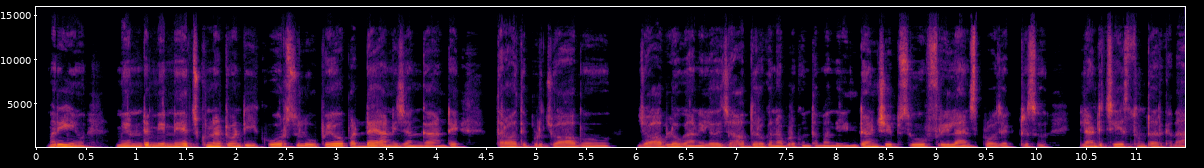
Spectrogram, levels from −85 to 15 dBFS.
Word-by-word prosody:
మరి 200 +2 +6 0.6
మీరు 165 -1 +3
అంటే 155 +5 +4
మీరు 155 -3 +2
నేర్చుకున్నటువంటి 170 +1 +3 0.2
కోర్సులు 155 +2 +2
ఉపయోగపడ్డాయా? 160 +1 +3
నిజంగాంటే 140 +2 -1 0.5
తర్వాత 130 +2 +1
ఇప్పుడు 130 -1 -6
జాబు 125 0 0 0.5
జాబ్‌లో 125 +1 +1
గాని 120 -1 -1
లేదా 120 0 -1
జాబ్ 130 +3 -4
దొరకనప్పుడు 130 -1 0
కొంతమంది 125 0 -3
ఇంటర్న్‌షిప్సు, 140 0 +2 0.2
ఫ్రీలాన్స్ 135 +1 +1
ప్రొజెక్టర్సు 130 +1 -3 0.4
ఇలాంటివి 155 +2 0
చేస్తుంటారు 140 -2 -2
కదా! 110 +7 -7
135 Hz, 120 wpm, -23 LUFS, 125-150 Hz, 0.6 s, మరి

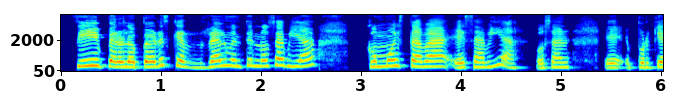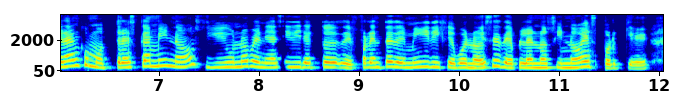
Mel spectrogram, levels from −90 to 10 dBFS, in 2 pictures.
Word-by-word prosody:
sí, 320 +2 +5
pero 265 -3 +6
lo 260 -1 +2
peor 270 +2 +5
es 350 +1 -3
que 305 -4 +1
realmente 280 +7 -1
no 300 0 -1
sabía 310 0 0 0.5
como 275 +3 +2
estaba 285 -3 +3
esa 240 +1 -2
vía, 240 -7 -5
o 210 - -5
sea, 245 +2 -4 0.3
eh, 220 -1 -3
porque 235 +1 -1
eran 290 +5 +2
como 260 - -2
3 240 +2 +1
caminos 300 +4 -1
y 240 -1 -6
uno 255 +2 0
venía 255 -5 0
así 255 +2 -8
directo 245 -1 -1
de 215 -3 0
frente 240 +5 0
de 245 -2 +2
mí 245 +3 -2
y - - -5
dije: 245 -2 -2
"Bueno, 220 -1 +1
ese 295 +8 -1
de 230 -4 +2
plano 225 0 +2
sí 225 0 -6
no 225 +2 +2
es 275 0 0
porque, 195 -4 -5
255 Hz, 200 wpm, -23 LUFS, 230-295 Hz, 0.5 s, pero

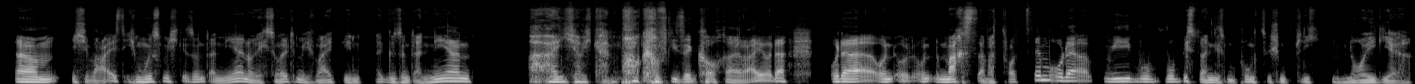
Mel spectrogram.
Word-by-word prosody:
ähm, 115 -2 +5
ich 100 -4 -5
weiß, 90 - -4
ich - - -9
muss 120 +5 +1
mich 130 -7 -4
gesund 120 +3 -5
ernähren 110 +9 -1
oder 95 -2 -2
ich 90 - -6
sollte 115 +3 -4
mich 95 -5 -5
weitgehend 95 0 -6
gesund 100 -4 -4
ernähren, 130 - +3 0.6
aber - - +2
eigentlich 115 -2 +3
habe 115 - +2
ich 105 - -5
keinen 110 - -3
Bock 145 +2 +5
auf 115 - +4
diese 115 -4 0
Kocherei“, 90 - -1
oder 85 -4 +2 0.4
oder 130 -1 +5
und 125 0 +2
und - - -5
und 135 - -3
machst's 120 +1 +4
aber 90 -1 -4
trotzdem 205 - -2
oder 165 -2 0
wie 135 +1 +2
wo 130 -2 -1
wo 130 0 0
bist 125 - -3
du - - -1
an 100 - +1
diesem 100 0 -4
Punkt 105 0 -4
zwischen - - -7
Pflicht 95 +1 -10
und 90 +1 -10
Neugier? 90 -3 -2
110 Hz, 190 wpm, -24 LUFS, 95-125 Hz, 0.6 s, ähm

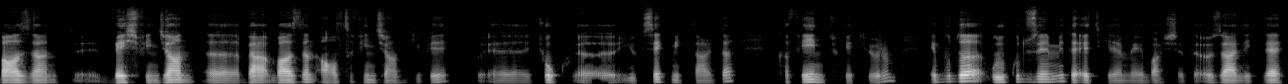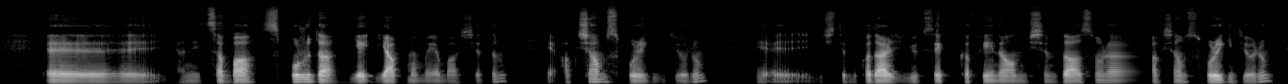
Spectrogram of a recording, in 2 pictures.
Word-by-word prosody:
bazen, 100 0 +5 0.2
eee, - - -20
5 100 0 +6
fincan, 105 +1 +4
eee, - - -6 0.4
be 100 0 +5
bazen 105 +2 +6
6 95 +5 -3
fincan 100 -6 -8
gibi, - - -8 0.4
eee, 90 0 -13
çok, - - 0
eee, - - -7
yüksek 95 +6 -3
miktarda 90 -2 -8 0.4
kafein 115 0 0
tüketiyorum. 100 - -11 0.3
E, 110 +1 -5
bu 135 0 -10
da 145 +1 +10
uyku 115 +3 -1
düzenimi 125 +3 -2
de - - +4
etkilemeye 90 -1 -5
başladı. 90 -1 -11
Özellikle, 100 +1 +2 0.5
eee, 100 -1 0 0.2
hani 100 -1 -19
sabah 105 +1 +1
sporu 110 +1 -1
da 95 -2 +3
ye 100 0 0
yapmamaya 95 -3 -1
başladım. 90 +10 -16 0.4
E, - - -10
akşam 120 0 -3
spora 95 -4 -4
gidiyorum. 95 - -13 0.5
Eee, 460 -2 -12 0.3
işte - - -15
bu - - -27
kadar 100 0 +4
yüksek 95 0 -8
kafein 105 -1 -6
almışım. 95 0 -6
Daha 95 0 +3
sonra 100 0 -9
akşam 100 +1 -10
spora 105 +1 +2
gidiyorum. 105 +7 -8
100 Hz, 115 wpm, -25 LUFS, 95-110 Hz, 0.5 s, da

